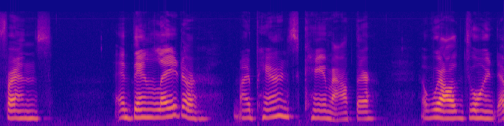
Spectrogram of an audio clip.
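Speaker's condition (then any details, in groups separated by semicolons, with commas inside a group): Damaged diaphragm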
